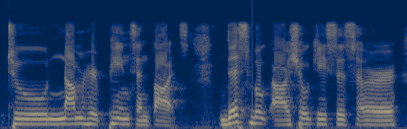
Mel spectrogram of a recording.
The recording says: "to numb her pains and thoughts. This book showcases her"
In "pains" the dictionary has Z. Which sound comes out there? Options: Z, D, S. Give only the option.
S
